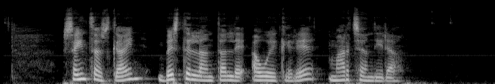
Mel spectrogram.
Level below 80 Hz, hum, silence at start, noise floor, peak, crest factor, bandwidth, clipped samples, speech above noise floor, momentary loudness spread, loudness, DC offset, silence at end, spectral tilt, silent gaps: -42 dBFS; none; 0.65 s; -59 dBFS; -2 dBFS; 18 dB; 14.5 kHz; under 0.1%; 40 dB; 7 LU; -19 LUFS; under 0.1%; 0.85 s; -4.5 dB/octave; none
